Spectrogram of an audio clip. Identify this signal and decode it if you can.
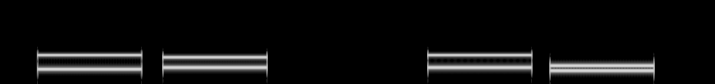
Aircraft SELCAL, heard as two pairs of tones. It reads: JS-KR KS-HL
